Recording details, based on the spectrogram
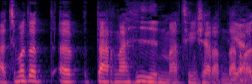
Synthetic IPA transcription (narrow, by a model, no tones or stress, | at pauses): atʰɪmɔdaəd̥arnaɦɨːnmatʰinʃaɾadəndaɔ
